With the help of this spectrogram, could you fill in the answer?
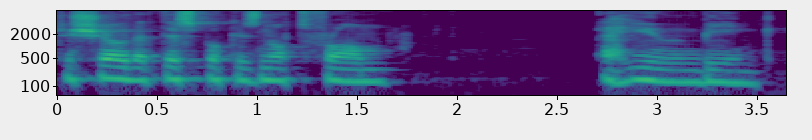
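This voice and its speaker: A man's voice: medium pitch, flat delivery, measured pace. Earnest man explaining at length, often restarting. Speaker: guest speaker, medical doctor. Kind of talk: explaining religion in a studio discussion.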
